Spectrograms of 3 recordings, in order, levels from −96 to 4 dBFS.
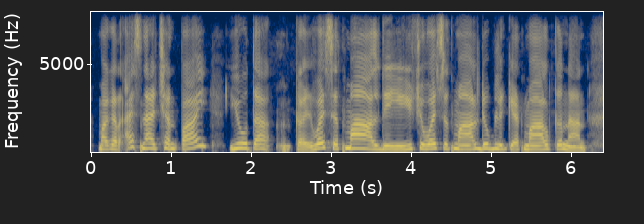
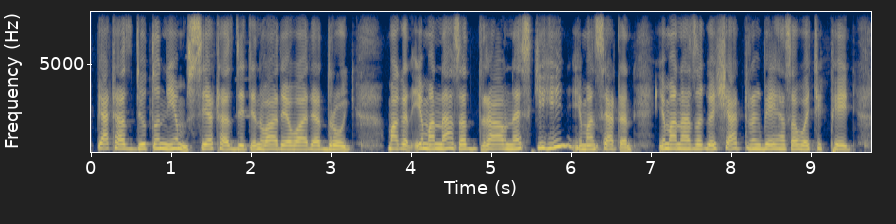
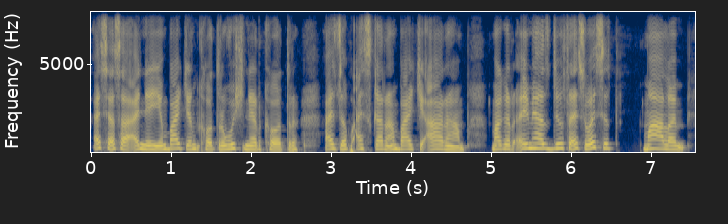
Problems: background sounds at intervals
